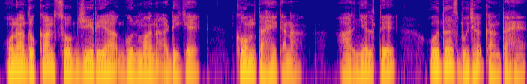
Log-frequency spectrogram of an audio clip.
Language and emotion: Santali, sad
